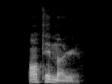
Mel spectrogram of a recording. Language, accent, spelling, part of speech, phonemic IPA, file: French, France, anthémol, noun, /ɑ̃.te.mɔl/, LL-Q150 (fra)-anthémol.wav
- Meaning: anthemol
